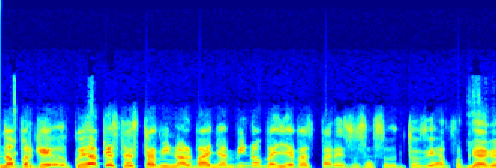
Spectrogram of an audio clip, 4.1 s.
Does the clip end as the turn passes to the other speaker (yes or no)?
no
